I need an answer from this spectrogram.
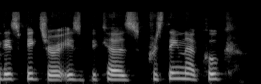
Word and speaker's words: Koch: But the reason I'm sharing this picture is because Christina Cook, it's spelled Koch.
